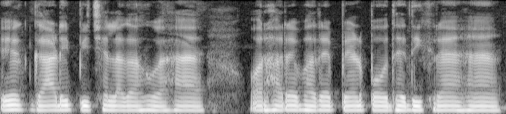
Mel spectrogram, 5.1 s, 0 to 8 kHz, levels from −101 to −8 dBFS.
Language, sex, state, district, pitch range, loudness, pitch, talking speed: Hindi, male, Jharkhand, Palamu, 110-115 Hz, -16 LUFS, 115 Hz, 165 wpm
